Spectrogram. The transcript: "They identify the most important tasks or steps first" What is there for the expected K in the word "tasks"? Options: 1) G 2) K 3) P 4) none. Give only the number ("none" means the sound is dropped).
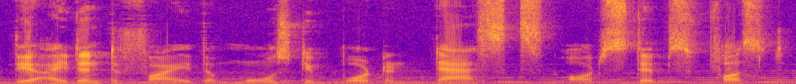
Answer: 2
